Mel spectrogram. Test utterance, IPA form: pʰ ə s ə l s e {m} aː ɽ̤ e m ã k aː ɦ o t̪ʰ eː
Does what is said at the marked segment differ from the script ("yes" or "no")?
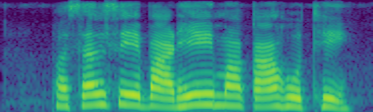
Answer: yes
